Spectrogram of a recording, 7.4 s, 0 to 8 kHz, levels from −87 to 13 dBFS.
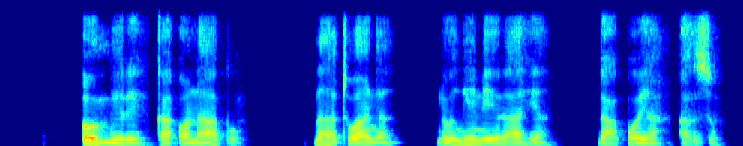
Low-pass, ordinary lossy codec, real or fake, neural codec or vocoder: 7.2 kHz; none; fake; autoencoder, 48 kHz, 32 numbers a frame, DAC-VAE, trained on Japanese speech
